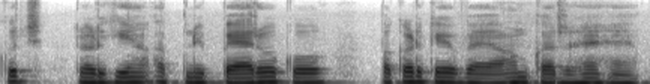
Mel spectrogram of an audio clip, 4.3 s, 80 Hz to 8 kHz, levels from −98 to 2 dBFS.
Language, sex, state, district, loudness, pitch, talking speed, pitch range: Hindi, male, Jharkhand, Ranchi, -17 LUFS, 130 Hz, 150 wpm, 120-135 Hz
